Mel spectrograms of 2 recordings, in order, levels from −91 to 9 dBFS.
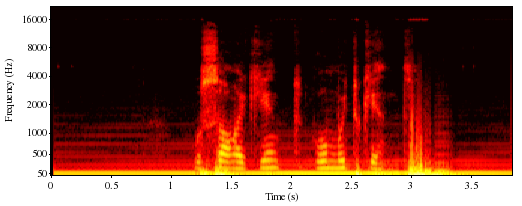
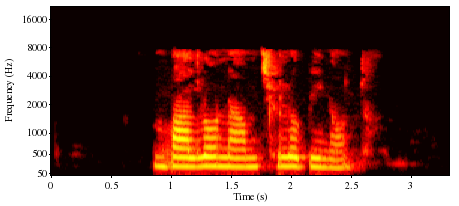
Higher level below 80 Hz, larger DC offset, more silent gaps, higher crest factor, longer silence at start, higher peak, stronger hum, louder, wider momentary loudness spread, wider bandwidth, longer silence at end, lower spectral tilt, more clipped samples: first, -18 dBFS vs -64 dBFS; neither; neither; about the same, 16 dB vs 18 dB; second, 0.05 s vs 0.85 s; first, 0 dBFS vs -4 dBFS; first, 50 Hz at -20 dBFS vs none; second, -23 LUFS vs -19 LUFS; second, 10 LU vs 15 LU; about the same, 8.8 kHz vs 8.2 kHz; second, 0 s vs 0.65 s; first, -7.5 dB/octave vs -4 dB/octave; neither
